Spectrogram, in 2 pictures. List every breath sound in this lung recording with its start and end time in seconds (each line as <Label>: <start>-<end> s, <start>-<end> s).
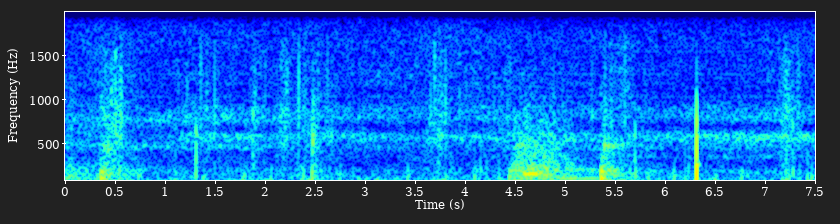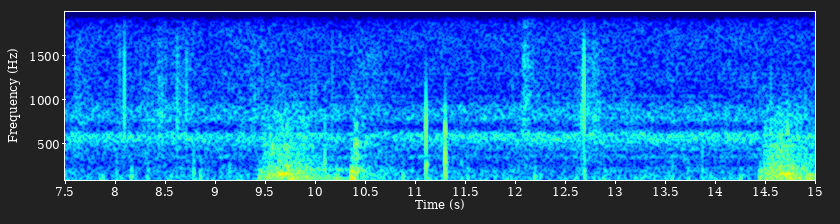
Inhalation: 4.41-5.30 s, 9.46-10.35 s
Exhalation: 5.31-6.04 s, 10.37-11.00 s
